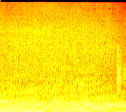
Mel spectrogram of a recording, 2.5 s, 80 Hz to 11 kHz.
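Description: A small airplane, Buffalo 523, takes off from runway 27 for four stops up the Mackenzie Valley, its engine roaring steadily and loudly at takeoff power, a dense, unbroken drone with a deep, throbbing low hum beneath a broad wash of noise. No voices.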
